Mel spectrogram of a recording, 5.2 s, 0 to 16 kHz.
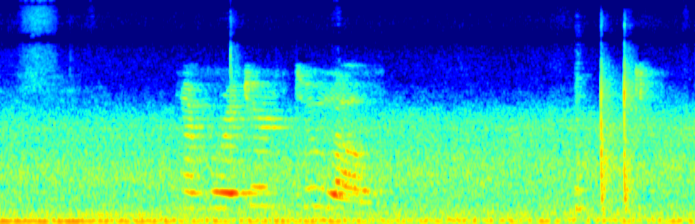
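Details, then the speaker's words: PROMISE PRO-M12D patient monitor voice alarm during temperature sensor type setting: recorded prompts "Temperature too low" and "SpO2 set off" over a steady room hum. "Temperature too low. SpO2 set off."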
